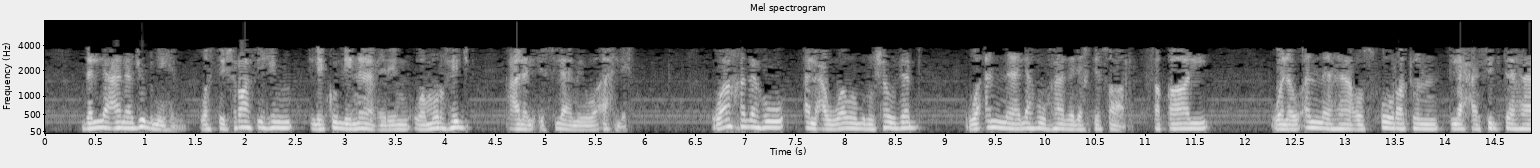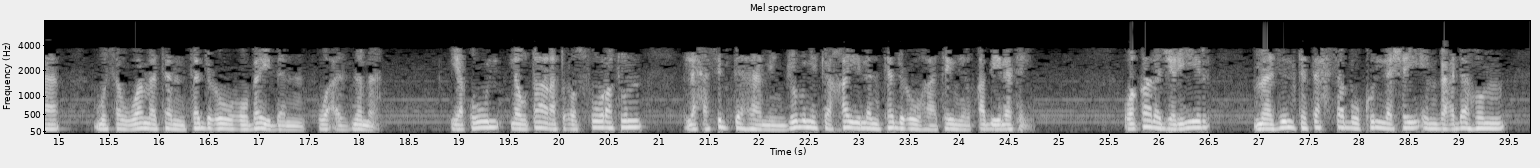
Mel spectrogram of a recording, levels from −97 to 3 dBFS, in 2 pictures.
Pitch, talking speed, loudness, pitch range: 125 Hz, 95 wpm, -14 LUFS, 115-145 Hz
